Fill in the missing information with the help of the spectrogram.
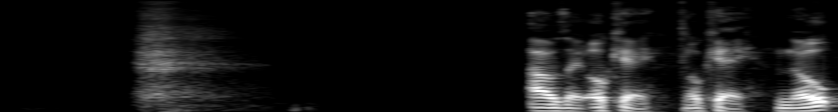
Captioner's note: sighs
